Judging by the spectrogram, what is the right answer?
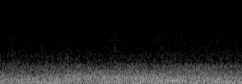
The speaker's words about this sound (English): That airplane gets in my way.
